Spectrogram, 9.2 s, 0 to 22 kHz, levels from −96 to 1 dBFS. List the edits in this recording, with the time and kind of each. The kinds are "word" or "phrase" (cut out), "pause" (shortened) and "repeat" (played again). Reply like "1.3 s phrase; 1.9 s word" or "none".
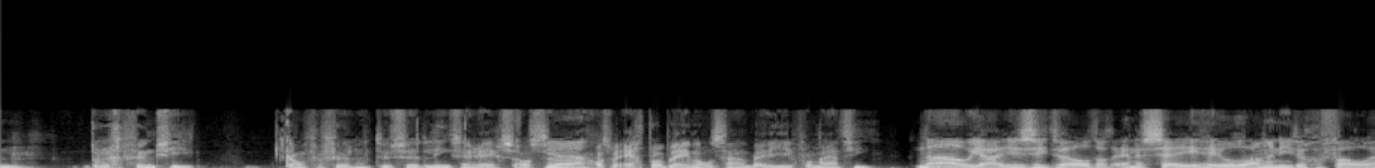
none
